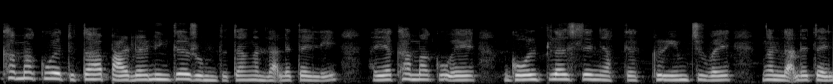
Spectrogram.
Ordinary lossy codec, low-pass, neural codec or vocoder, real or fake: AAC, 48 kbps; 7.2 kHz; vocoder, 44.1 kHz, 128 mel bands, Pupu-Vocoder; fake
